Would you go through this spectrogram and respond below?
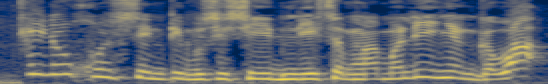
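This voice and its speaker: A woman's voice: medium pitch, very animated, fairly quick, a bit bright. An actress playing a stern, wounded middle-aged mother in an emotional Tagalog family melodrama. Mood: angry, bitter. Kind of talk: Tagalog melodrama radio acting.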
